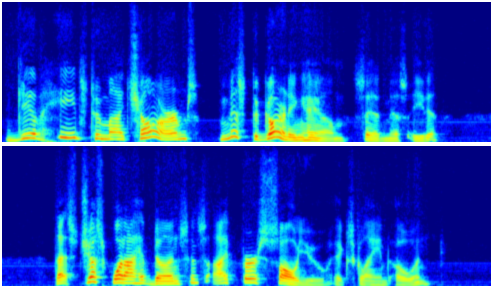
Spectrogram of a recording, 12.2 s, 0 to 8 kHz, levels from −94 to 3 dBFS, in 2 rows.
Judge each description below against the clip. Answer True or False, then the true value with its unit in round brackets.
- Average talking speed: False (115 wpm)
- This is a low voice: False (155 Hz)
